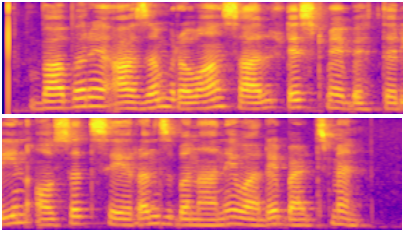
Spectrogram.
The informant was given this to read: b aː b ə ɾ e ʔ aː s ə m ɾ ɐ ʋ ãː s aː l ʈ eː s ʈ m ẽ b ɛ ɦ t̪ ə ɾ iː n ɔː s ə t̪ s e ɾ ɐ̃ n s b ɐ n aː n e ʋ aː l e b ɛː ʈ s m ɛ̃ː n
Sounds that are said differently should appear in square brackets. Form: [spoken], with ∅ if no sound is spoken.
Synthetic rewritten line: b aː b ə ɾ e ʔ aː [z] ə m ɾ ɐ ʋ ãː s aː l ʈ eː s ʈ m ẽ b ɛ ɦ t̪ ə ɾ iː n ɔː s ə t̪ s e ɾ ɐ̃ n [z] b ɐ n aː n e ʋ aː l e b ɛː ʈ s m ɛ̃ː n

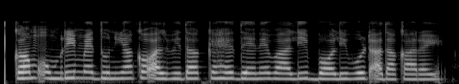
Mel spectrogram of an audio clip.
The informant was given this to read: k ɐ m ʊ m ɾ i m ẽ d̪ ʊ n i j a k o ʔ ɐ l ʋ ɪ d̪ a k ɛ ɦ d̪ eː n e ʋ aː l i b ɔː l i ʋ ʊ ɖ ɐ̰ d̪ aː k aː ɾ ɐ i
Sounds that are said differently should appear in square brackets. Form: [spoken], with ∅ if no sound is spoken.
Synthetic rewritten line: k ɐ m ʊ m ɾ i m ẽ d̪ ʊ n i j a k o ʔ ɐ l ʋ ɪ d̪ a k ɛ ɦ d̪ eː n e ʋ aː l i b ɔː l i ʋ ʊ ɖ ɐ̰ d̪ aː k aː ɾ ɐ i

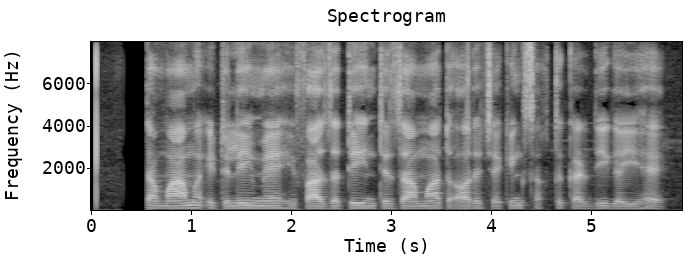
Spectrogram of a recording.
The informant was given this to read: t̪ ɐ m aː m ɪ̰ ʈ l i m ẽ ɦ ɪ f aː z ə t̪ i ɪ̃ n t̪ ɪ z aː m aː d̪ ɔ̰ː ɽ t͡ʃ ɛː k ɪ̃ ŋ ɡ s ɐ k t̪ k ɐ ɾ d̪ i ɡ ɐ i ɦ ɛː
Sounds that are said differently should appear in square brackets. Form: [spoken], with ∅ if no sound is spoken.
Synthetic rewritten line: t̪ ɐ m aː m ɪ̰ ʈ l i m ẽ ɦ ɪ f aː z ə t̪ i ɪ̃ n t̪ ɪ z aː m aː [t̪] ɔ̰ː [ɾ] t͡ʃ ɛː k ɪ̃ ŋ ɡ s ɐ [x] t̪ k ɐ ɾ d̪ i ɡ ɐ i ɦ ɛː

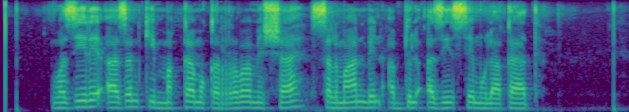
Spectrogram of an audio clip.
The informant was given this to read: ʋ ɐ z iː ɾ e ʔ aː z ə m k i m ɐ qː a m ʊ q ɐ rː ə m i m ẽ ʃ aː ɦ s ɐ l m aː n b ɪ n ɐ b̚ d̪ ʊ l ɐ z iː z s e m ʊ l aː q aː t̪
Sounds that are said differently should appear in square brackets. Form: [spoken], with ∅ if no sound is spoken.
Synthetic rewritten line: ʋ ɐ z iː ɾ e ʔ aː z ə m k i m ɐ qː a m ʊ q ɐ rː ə m [a] m ẽ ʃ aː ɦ s ɐ l m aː n b ɪ n ɐ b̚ d̪ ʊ l ɐ z iː z s e m ʊ l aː q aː t̪

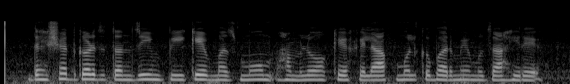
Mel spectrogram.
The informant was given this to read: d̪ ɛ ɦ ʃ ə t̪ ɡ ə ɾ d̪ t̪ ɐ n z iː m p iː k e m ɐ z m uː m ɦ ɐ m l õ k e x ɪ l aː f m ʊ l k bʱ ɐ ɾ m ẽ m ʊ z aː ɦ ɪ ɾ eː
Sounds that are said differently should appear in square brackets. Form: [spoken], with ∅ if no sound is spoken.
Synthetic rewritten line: d̪ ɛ ɦ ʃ ə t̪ ɡ ə ɾ d̪ t̪ ɐ n z iː m p iː k e m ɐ z m uː m ɦ ɐ m l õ k e x ɪ l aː f m ʊ l k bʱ ɐ ɾ m ẽ m ʊ z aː ɦ ɪ ɾ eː

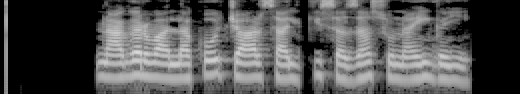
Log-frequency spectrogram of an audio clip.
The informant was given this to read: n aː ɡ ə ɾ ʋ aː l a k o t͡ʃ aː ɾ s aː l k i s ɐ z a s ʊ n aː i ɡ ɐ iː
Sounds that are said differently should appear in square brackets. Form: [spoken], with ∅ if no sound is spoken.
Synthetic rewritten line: n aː ɡ ə ɾ ʋ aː l a k o t͡ʃ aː ɾ s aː l k i s ɐ z a s ʊ n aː i ɡ ɐ iː

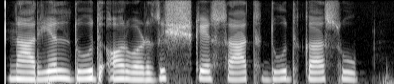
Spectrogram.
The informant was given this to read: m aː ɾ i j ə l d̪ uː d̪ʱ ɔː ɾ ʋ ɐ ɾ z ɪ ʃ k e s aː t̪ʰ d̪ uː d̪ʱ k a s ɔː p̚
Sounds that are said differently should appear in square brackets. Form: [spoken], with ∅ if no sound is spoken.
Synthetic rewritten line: [n] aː ɾ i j ə l d̪ uː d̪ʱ ɔː ɾ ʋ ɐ ɾ z ɪ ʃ k e s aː t̪ʰ d̪ uː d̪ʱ k a s [uː] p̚

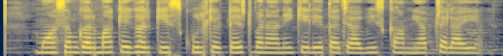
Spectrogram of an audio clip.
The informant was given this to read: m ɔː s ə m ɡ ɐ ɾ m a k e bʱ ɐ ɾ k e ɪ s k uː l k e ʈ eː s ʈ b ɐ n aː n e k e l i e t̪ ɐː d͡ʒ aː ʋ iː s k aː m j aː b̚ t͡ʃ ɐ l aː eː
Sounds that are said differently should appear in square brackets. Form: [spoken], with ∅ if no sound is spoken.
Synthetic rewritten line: m ɔː s ə m ɡ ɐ ɾ m a k e [ɡʱ] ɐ ɾ k e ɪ s k uː l k e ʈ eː s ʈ b ɐ n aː n e k e l i e t̪ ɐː d͡ʒ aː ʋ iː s k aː m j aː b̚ t͡ʃ ɐ l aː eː

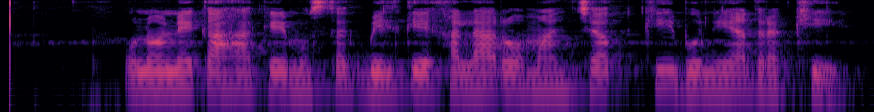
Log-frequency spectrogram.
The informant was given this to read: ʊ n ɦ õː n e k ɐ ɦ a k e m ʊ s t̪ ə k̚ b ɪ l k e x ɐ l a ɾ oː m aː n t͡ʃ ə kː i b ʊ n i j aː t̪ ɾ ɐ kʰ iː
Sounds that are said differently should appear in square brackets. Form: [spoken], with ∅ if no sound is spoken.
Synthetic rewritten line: ʊ n ɦ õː n e k ɐ ɦ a k e m ʊ s t̪ ə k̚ b ɪ l k e x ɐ l a ɾ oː m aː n t͡ʃ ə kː i b ʊ n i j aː [d̪] ɾ ɐ kʰ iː

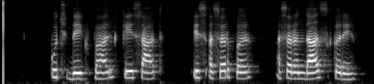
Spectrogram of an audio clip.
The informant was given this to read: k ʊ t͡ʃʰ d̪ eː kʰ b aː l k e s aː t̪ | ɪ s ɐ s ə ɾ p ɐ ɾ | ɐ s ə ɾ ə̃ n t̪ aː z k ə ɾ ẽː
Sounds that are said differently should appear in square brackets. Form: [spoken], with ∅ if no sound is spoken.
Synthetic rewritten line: k ʊ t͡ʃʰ d̪ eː kʰ b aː l k e s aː [t̪ʰ] | ɪ s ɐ s ə ɾ p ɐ ɾ | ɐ s ə ɾ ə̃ n [d̪] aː z k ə ɾ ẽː

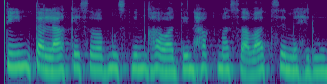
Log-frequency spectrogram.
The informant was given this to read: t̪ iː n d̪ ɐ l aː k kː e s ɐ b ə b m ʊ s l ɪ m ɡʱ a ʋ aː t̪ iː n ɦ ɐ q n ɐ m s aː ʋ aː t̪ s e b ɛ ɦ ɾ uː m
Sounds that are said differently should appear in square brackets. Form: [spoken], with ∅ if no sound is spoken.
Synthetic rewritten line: t̪ iː n [t̪] ɐ l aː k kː e s ɐ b ə b m ʊ s l ɪ m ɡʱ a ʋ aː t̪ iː n ɦ ɐ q [m] ɐ [∅] s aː ʋ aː t̪ s e [m] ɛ ɦ ɾ uː m

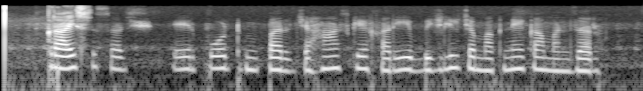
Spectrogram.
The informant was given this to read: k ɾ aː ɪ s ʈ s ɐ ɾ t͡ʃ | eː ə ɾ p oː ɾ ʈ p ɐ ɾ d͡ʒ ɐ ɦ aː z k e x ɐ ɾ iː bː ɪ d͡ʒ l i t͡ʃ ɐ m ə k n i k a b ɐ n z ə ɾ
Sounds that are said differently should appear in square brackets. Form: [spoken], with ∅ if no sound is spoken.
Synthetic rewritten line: k ɾ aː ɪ s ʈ s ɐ ɾ t͡ʃ | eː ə ɾ p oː ɾ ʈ p ɐ ɾ d͡ʒ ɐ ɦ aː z k e x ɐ ɾ iː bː ɪ d͡ʒ l i t͡ʃ ɐ m ə k n [e] k a [m] ɐ n z ə ɾ

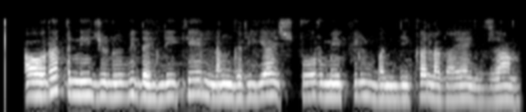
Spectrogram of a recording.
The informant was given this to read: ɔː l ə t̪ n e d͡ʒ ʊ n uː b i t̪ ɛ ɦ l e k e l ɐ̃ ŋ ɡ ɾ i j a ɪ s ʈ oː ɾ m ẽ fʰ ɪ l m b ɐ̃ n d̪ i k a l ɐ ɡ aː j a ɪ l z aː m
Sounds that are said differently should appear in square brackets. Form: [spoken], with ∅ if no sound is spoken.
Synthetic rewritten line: ɔː [ɾ] ə t̪ n e d͡ʒ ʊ n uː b i [d̪] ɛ ɦ l [i] k e l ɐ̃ ŋ ɡ ɾ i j a ɪ s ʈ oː ɾ m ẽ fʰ ɪ l m b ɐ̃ n d̪ i k a l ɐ ɡ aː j a ɪ l z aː m

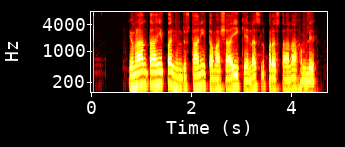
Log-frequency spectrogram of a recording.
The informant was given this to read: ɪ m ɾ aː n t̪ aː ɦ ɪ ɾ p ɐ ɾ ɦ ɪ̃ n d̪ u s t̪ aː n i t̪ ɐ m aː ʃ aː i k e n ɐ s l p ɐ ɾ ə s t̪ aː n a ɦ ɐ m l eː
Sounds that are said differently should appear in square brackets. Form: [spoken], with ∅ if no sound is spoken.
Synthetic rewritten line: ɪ m ɾ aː n t̪ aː ɦ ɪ ɾ p ɐ ɾ ɦ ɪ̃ n d̪ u s t̪ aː n i t̪ ɐ m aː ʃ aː i k e n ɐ s l p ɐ ɾ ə s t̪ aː n a ɦ ɐ m l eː

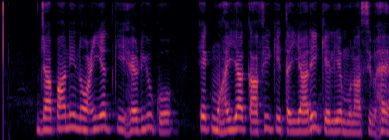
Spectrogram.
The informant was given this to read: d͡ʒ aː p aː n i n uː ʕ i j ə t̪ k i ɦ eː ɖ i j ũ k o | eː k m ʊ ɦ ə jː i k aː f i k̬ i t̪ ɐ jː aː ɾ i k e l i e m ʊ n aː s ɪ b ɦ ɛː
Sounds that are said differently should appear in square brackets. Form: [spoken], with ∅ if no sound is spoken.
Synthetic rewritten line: d͡ʒ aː p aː n i n [ɔː] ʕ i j ə t̪ k i ɦ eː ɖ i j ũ k o | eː k m ʊ ɦ ə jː [a] k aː f i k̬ i t̪ ɐ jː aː ɾ i k e l i e m ʊ n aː s ɪ b ɦ ɛː

